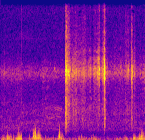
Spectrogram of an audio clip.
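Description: Handling noise: rustling and bumping as a plush toy and a paper cutout are moved about right next to the microphone, with a couple of sharp clicks.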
